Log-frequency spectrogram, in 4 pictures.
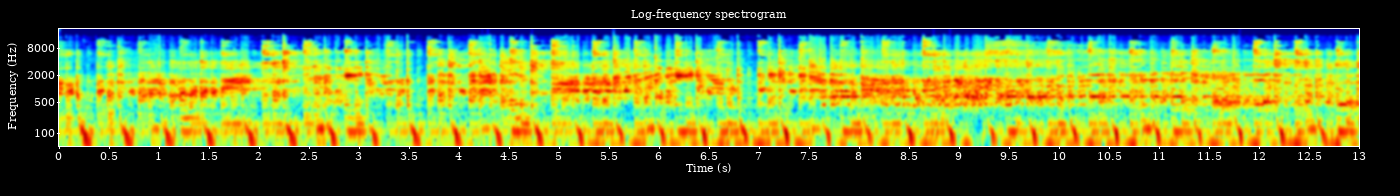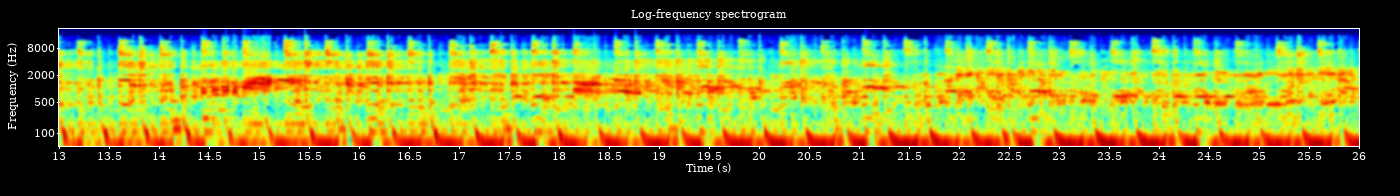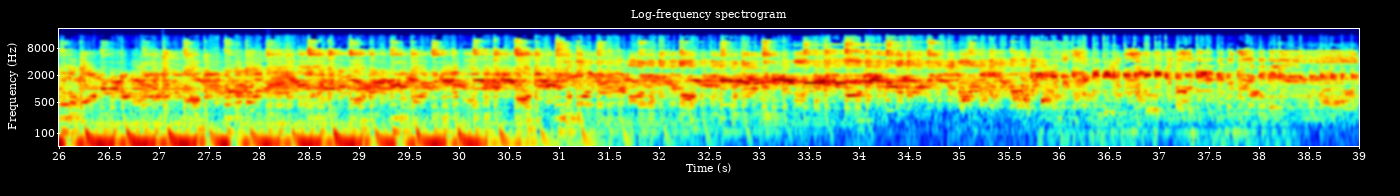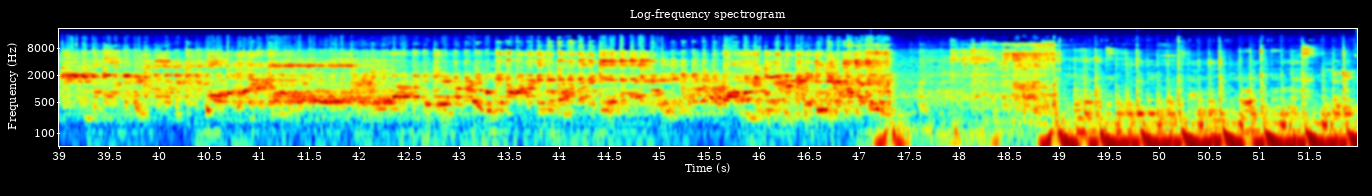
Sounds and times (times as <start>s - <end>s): Music: 0.0s - 51.9s.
